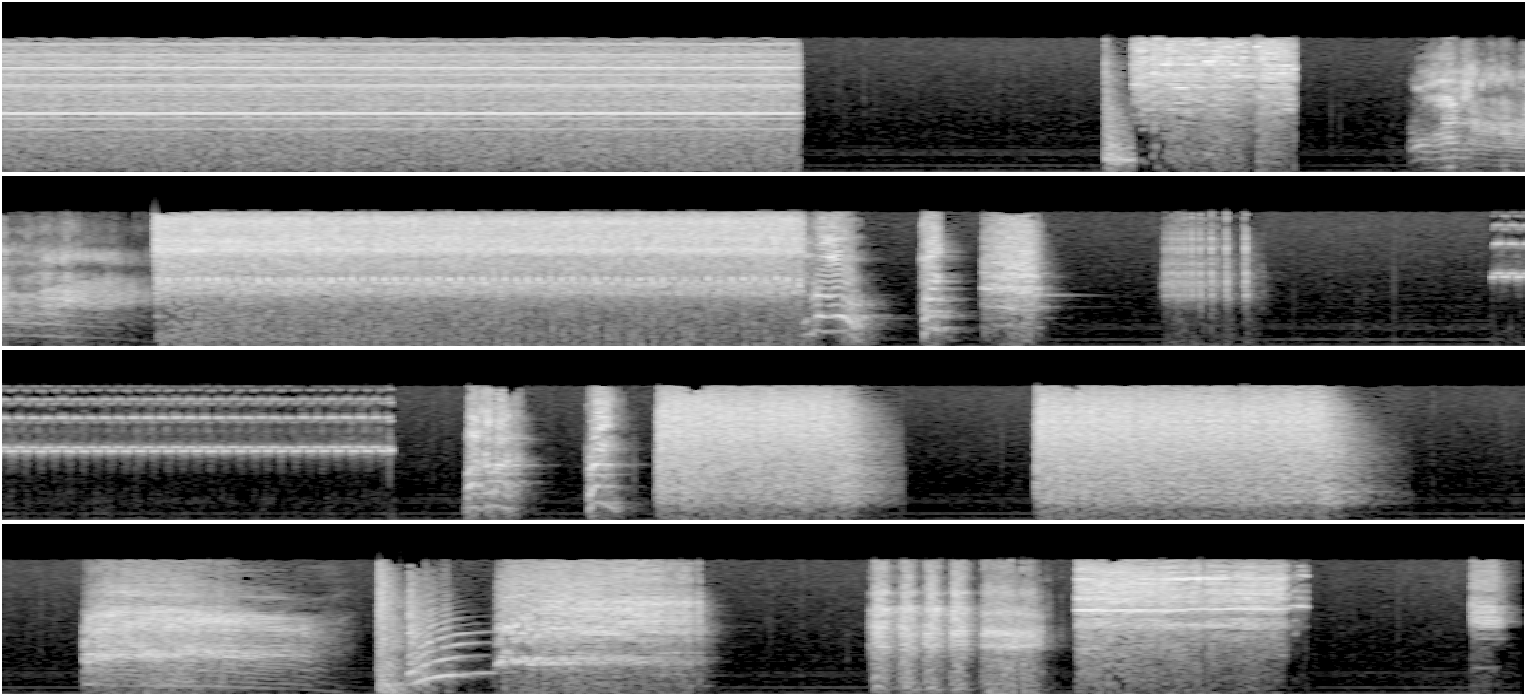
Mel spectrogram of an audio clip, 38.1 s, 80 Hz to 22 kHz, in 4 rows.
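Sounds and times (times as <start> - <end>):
squawking voice-like sound: 8.8 - 10.5, 29.1 - 33.0, 37.8 - 38.0
electric bell ringing: 18.9 - 21.5.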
